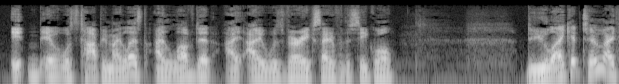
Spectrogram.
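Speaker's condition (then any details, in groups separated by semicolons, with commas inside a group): No condition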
